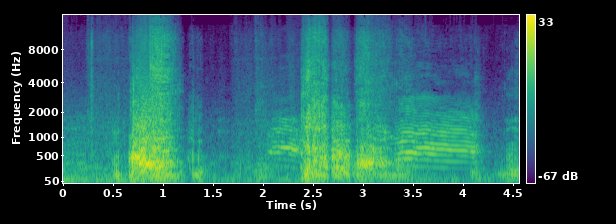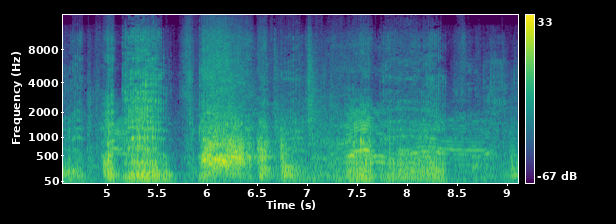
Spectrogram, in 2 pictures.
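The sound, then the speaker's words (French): A caged big cat roars repeatedly in loud, harsh bursts, deep rumbling calls rising into raspy, groaning tones with short pauses between them. “Ce cri est terrible, là, parce que souvent...”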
